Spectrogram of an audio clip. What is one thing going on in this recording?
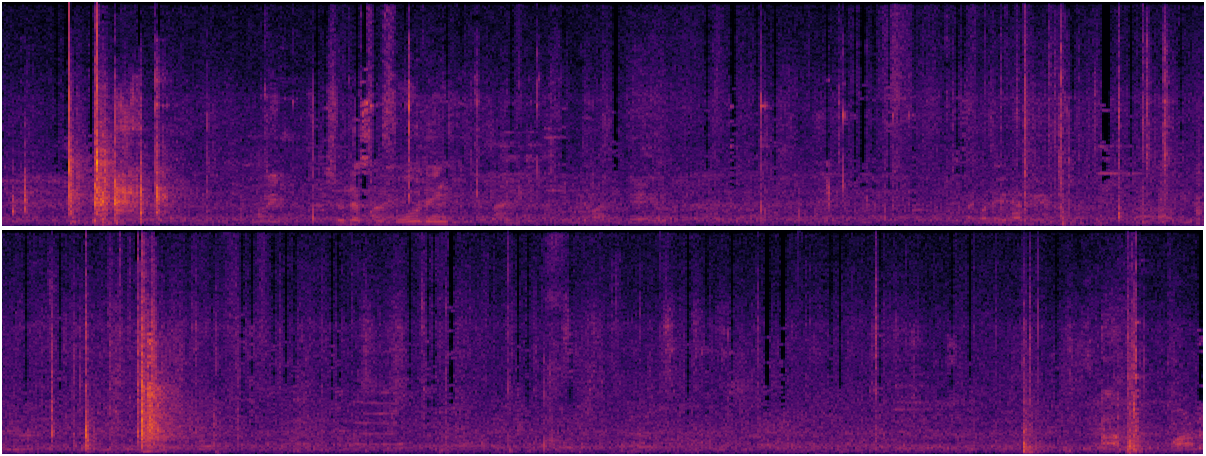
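Metal parts clink and click as a scooter is folded.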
